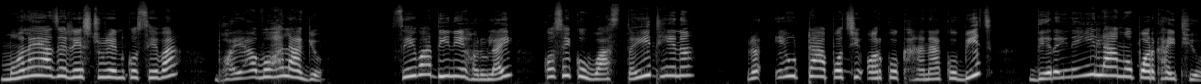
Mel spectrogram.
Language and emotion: Nepali, disgusted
